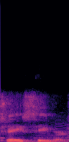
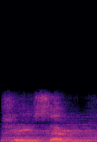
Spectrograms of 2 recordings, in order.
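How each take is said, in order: First: The surname's first vowel sounds like 'ee'. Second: The surname's first vowel sounds like 'eh'. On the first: The speaker calls it wrong. "the call of it was Shea Seaver" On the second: The speaker calls it right. "Should have been Shea Sever"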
